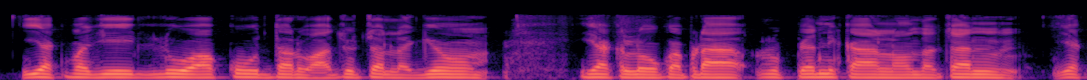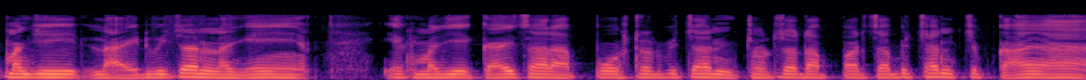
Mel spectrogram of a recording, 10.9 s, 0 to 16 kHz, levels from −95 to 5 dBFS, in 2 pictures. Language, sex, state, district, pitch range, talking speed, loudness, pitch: Garhwali, male, Uttarakhand, Tehri Garhwal, 135-150 Hz, 200 wpm, -26 LUFS, 145 Hz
